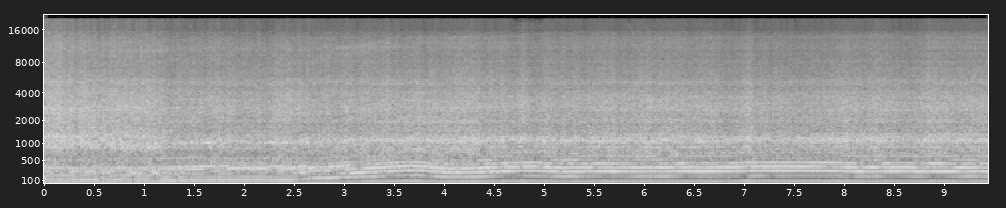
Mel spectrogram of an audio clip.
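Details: 2022 Can-Am X3 on the dyno on 93 octane, about 19 psi boost, ~215 hp, stock factory clutch: the engine note shoots up, then hangs flat and high like a free rev under load as the CVT belt slips.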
